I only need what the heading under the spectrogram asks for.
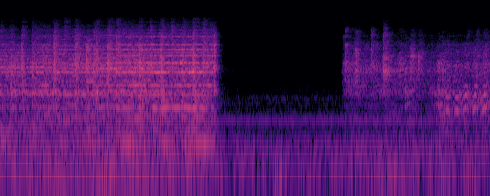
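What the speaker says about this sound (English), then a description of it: "What's with all the goats?" Goats in a TV advertisement bleat in a loud, dense chorus, break off into near-silence for about a second, then start up again.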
